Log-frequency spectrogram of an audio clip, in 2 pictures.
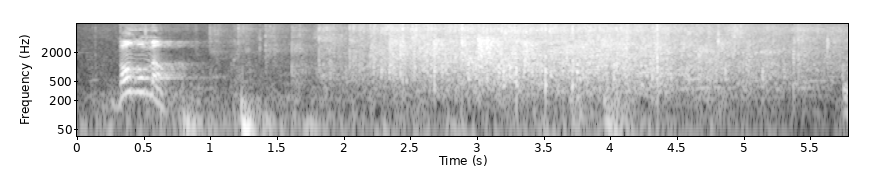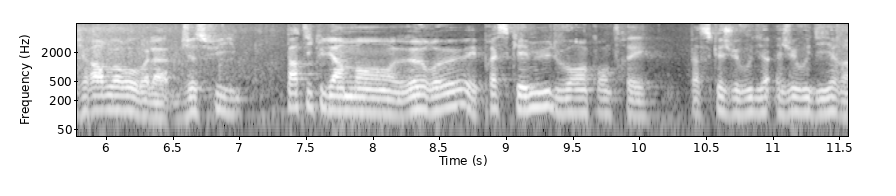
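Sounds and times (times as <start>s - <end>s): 
speech: 0.3s - 0.9s, 5.8s - 11.5s
theatre audience applause: 1.4s - 7.4s.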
